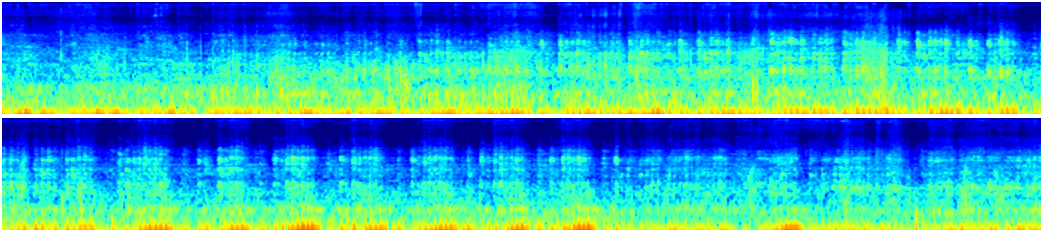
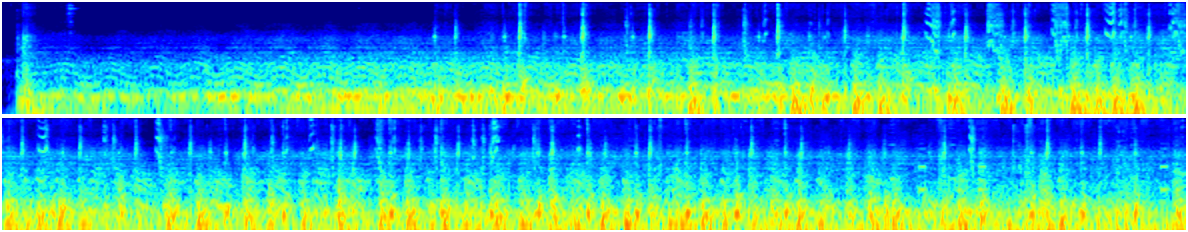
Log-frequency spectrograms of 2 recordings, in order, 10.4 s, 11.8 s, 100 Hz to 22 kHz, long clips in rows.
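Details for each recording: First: Classic Ford at about -30 degrees, just restarted after stalling once on a cold start: deep, steady low rumble at fast cold idle, even pulse, no knocks or misses; healthy engine warming up. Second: Classic Ford cold start at -30 degrees, carbureted: long, slow, laboring crank with a few ragged firings that never catch; hard cold start, cranks but won't catch.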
